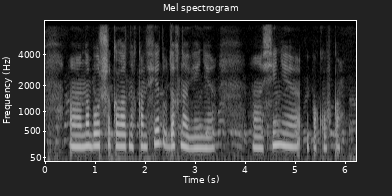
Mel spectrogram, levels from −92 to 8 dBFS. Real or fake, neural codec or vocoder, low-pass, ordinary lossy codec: real; none; 7.2 kHz; AAC, 48 kbps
